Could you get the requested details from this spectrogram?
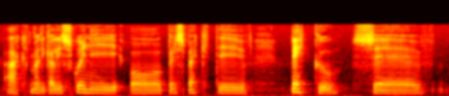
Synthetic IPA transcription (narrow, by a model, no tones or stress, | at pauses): a̰kʰmadiɡalˠiskwɛnɨɔbɛrspɛktɪvb̥ɛɡ̥useːv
